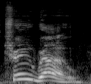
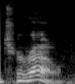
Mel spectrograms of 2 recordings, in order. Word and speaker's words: Truro: no it's it's in I'll say it because you don't say it right Truro he says tro no I don't say tro I say I I say Truro it's Truro Truro Truro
